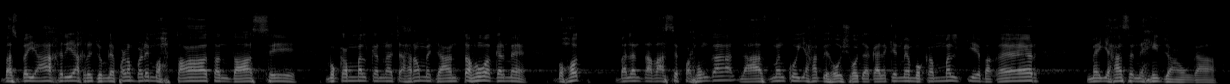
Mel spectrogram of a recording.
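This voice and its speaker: A man from Pakistan reciting a mournful sermon at a large gathering, his delivery swinging from hushed to wailing, shouted grief. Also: on the high side, brisk. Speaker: Shia cleric reciting a majlis.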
